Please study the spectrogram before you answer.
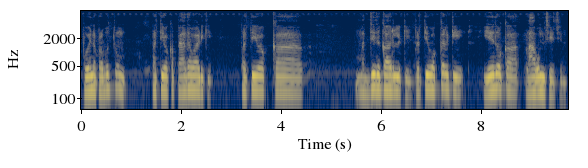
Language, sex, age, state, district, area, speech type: Telugu, male, 18-30, Andhra Pradesh, Bapatla, rural, spontaneous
